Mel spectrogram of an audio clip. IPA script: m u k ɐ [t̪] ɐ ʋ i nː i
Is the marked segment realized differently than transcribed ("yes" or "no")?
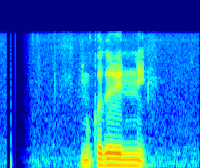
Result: yes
